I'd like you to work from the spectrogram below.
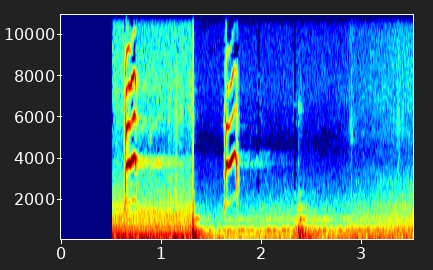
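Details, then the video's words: Brown-eared bulbul calling after repeated cold-water baths, including head-dipping. It gives two short, sharp, high screeching notes that slide downward, over a background of splashing water and a single loud click. "직박구리, 냉수욕하고 시원하다며 삐이이익 소리침"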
